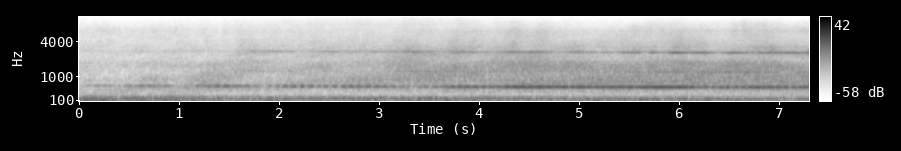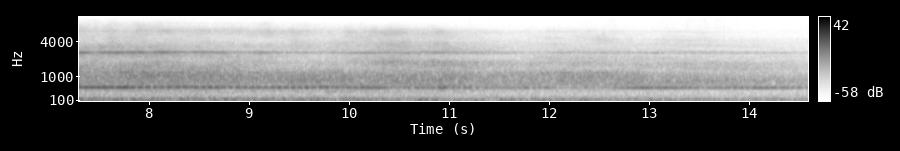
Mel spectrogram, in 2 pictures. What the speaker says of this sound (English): we have KLM Flight 1004 turning in. That's an A321neo arrival from London Heathrow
